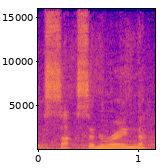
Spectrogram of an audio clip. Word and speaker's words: Sachsenring: That's why it's called the suxen ring, even though it's spelled s a x o n y for us.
